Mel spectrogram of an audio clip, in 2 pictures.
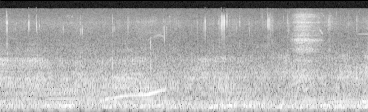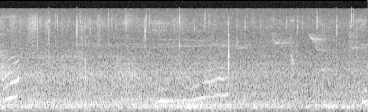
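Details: Abandoned cats in a city park begging for food, wandering for food and attention; about three short rising, harmonic meows spaced a couple of seconds apart, under a steady noisy background with people talking nearby.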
